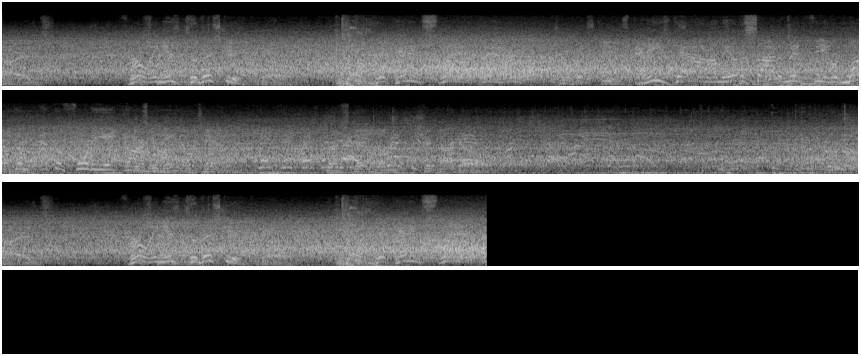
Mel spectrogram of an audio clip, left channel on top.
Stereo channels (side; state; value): right; drops out; at 4.9 s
